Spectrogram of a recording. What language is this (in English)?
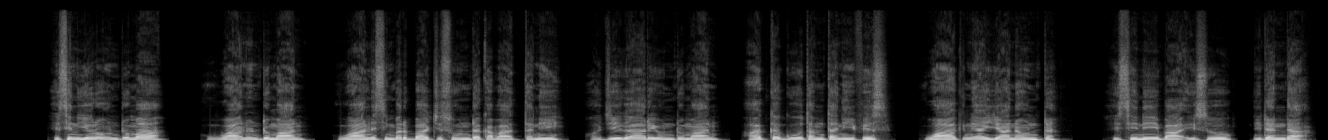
Oromo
